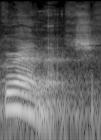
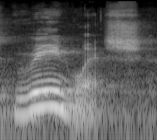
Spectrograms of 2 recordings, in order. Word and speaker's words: Greenwich: And it was called Greenwich, not Greenwich. It was Greenwich, just the way it's spelled.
